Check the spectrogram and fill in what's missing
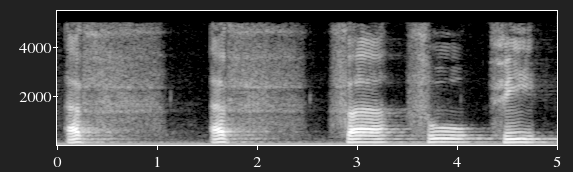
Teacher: الفاء حرف من حروف العربية يخرج من باطن الشفة السفلى مع أطراف الأسنان العليا الأمامية التي تسمى الثنايا، هاتان الثنيتان من أعلى، فنضع أطراف الثنايا على باطن الشفة.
